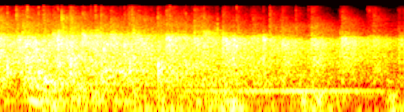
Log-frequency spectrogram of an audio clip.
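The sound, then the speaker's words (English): A church audience applauds, giving dense, steady clapping from many hands that holds at a loud, even level for about four seconds before tapering slightly at the end. “Everyone, let's give it up for Kelvin one more time.”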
